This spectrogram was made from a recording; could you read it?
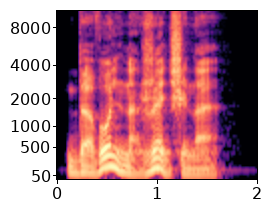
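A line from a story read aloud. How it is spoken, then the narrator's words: Mocking mutter. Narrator (Russian): буркнул Креол, насмешливо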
